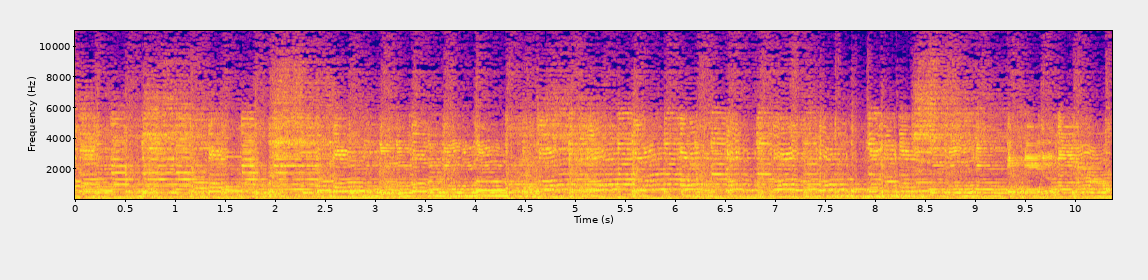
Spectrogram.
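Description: Rock and roll band playing an instrumental break with guitar to the fore over a steady drum beat, without vocals.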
